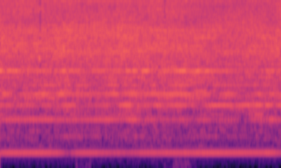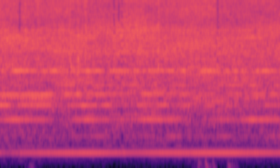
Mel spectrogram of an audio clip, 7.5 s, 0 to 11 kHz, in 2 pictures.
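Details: Hoover Convertible Dial-A-Matic U1124A upright vacuum after clearing a blockage of old filter medium: smooth even motor hum with steady tone, no rattles or surging; running healthy.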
